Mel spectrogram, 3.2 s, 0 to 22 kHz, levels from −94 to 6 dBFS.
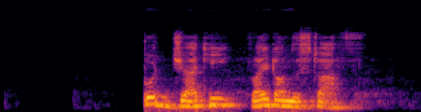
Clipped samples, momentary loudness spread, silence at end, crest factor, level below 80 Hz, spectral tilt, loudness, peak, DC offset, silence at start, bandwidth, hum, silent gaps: under 0.1%; 14 LU; 0.55 s; 16 dB; -54 dBFS; -7.5 dB/octave; -18 LUFS; -4 dBFS; under 0.1%; 1.1 s; 7.6 kHz; none; none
